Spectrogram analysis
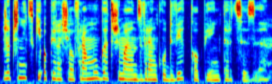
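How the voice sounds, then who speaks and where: A woman's voice: medium pitch, brisk, mellow, dry recording. A woman reading scripted present-tense narration for a radio play. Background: music.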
